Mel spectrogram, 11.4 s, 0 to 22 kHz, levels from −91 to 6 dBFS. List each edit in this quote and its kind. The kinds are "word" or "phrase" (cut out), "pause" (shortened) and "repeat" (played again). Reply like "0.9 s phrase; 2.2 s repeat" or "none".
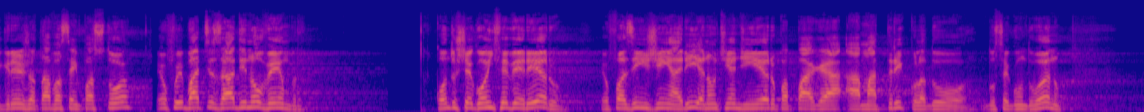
1.5 s pause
